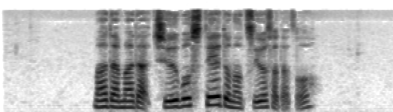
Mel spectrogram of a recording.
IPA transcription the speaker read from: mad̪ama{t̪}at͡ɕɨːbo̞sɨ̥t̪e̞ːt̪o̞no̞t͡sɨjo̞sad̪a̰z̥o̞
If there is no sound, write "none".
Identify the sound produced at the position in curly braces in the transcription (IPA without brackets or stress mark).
d̪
